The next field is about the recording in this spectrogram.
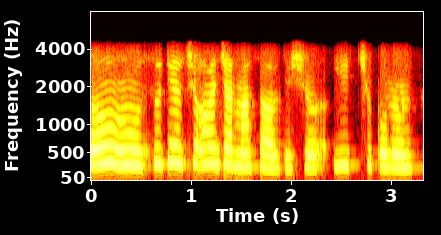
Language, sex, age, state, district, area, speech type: Kashmiri, female, 30-45, Jammu and Kashmir, Ganderbal, rural, conversation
